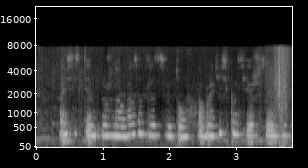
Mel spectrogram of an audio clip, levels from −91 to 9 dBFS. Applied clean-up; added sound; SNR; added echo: none; Insect; 15 dB; reverberation time 0.3 s.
